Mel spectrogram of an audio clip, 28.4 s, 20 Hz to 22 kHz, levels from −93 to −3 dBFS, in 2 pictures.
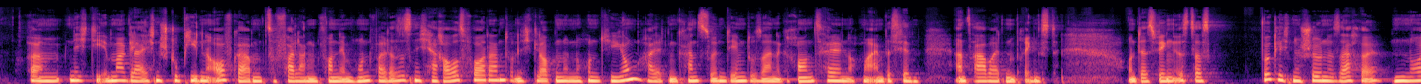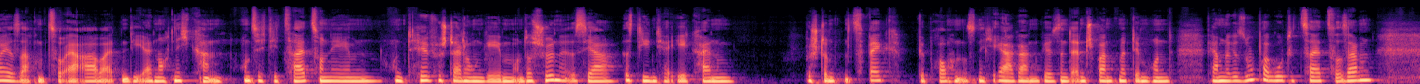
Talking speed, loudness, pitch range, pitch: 195 wpm, -18 LUFS, 175-200 Hz, 185 Hz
